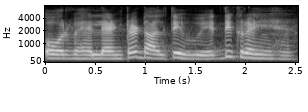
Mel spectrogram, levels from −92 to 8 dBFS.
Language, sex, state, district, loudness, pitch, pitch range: Hindi, female, Uttar Pradesh, Jyotiba Phule Nagar, -15 LUFS, 205 Hz, 195-245 Hz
